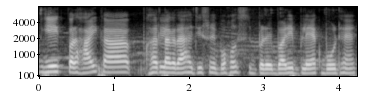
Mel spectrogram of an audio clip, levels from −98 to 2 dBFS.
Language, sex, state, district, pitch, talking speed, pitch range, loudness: Hindi, female, Bihar, Vaishali, 205 Hz, 210 wpm, 190-220 Hz, -17 LUFS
